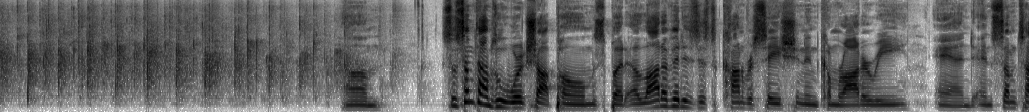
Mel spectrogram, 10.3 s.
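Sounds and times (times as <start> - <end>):
audience applause: 0.0 - 4.1
speech: 3.4 - 10.2.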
